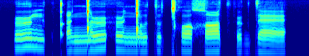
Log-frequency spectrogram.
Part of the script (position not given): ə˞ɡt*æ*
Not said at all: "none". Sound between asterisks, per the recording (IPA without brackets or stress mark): æ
